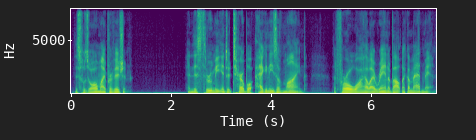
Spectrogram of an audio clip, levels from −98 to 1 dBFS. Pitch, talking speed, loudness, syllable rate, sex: 105 Hz, 195 wpm, -16 LUFS, 6.0 syllables/s, male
